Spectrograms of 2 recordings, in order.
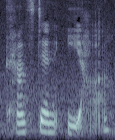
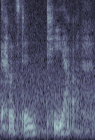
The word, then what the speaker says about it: Constantia: this guy for a while this is a constant aha I would've said constant Teja but when I looked at it through the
